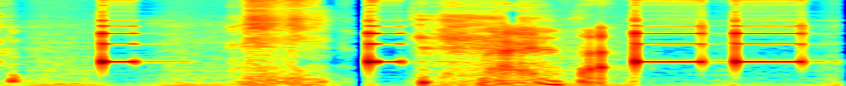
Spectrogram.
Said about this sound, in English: Beep. Beep. You still got, here it comes.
